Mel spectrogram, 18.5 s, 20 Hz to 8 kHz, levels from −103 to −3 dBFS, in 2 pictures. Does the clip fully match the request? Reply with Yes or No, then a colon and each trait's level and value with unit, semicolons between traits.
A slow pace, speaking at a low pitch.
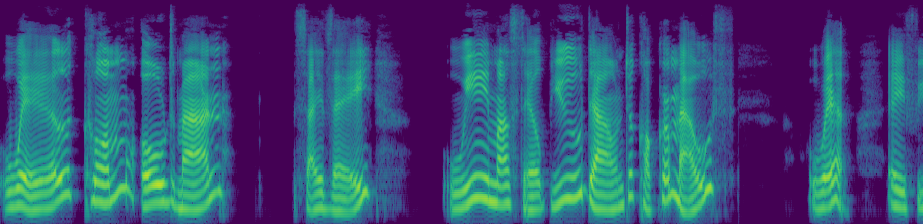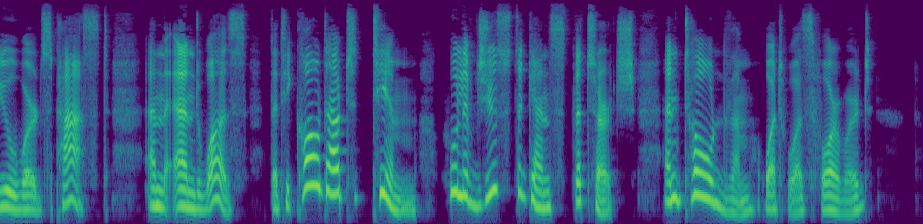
No: slow, 130 wpm; high, 200 Hz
